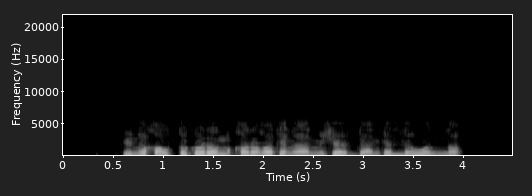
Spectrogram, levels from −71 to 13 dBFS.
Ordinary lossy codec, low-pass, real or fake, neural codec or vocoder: MP3, 32 kbps; 5.4 kHz; real; none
